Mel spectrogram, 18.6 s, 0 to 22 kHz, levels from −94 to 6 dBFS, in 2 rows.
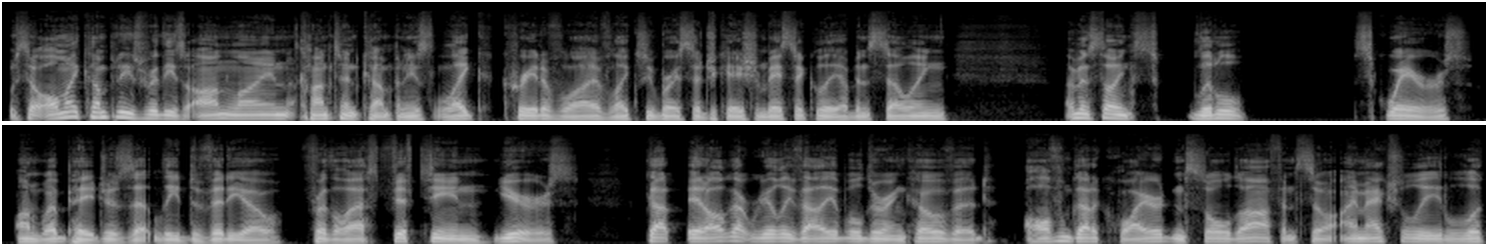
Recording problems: none

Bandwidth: 15.5 kHz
